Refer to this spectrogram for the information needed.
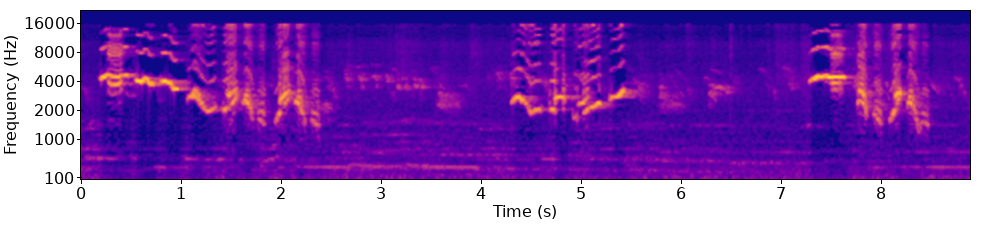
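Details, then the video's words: Oriental magpie-robin lure song in 'konslet' style: three separate bursts of high whistles sliding downward into choppy, quickly repeated notes, with quiet gaps and a low steady background hum. "Pancingan Burung Kacer konslet,respon cepat...!"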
